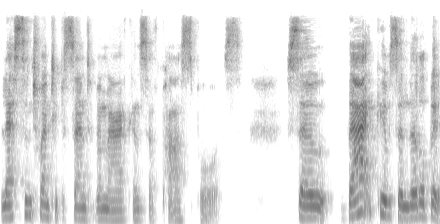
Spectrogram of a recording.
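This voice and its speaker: A woman with a London accent speaks at a medium pitch. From London, England. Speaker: actor and prison activist. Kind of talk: interview answer.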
